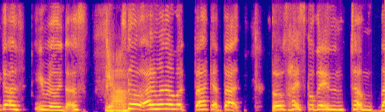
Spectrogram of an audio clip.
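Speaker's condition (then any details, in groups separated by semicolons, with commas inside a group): Cerebral palsy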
